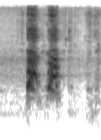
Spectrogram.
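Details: Hector, a very large long-haired German Shepherd aged one and a half, neutered, put up for adoption in Attica: two loud, short barks about a third of a second apart, then quiet background with a person talking to the dog.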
